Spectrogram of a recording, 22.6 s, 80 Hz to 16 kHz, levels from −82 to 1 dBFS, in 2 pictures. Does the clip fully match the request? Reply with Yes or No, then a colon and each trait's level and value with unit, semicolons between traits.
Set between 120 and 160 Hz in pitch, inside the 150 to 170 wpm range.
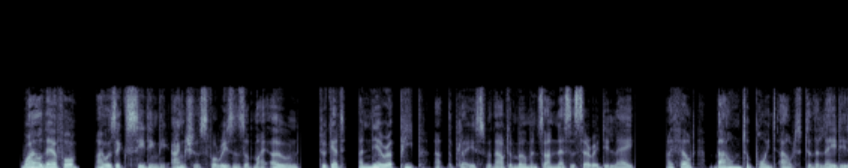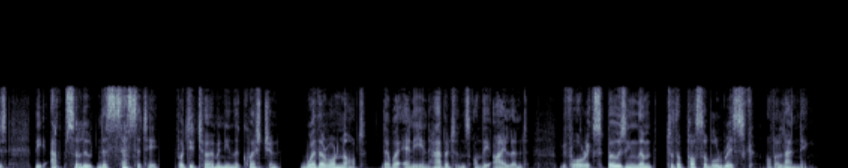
No: low, 105 Hz; average, 160 wpm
